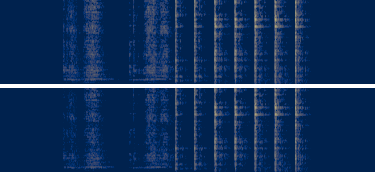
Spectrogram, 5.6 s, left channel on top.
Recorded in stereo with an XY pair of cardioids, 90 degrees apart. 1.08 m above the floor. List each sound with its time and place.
0.9 s sawing: 70° left, 4 m
2.6 s hammering: 20° left, 1.3 m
